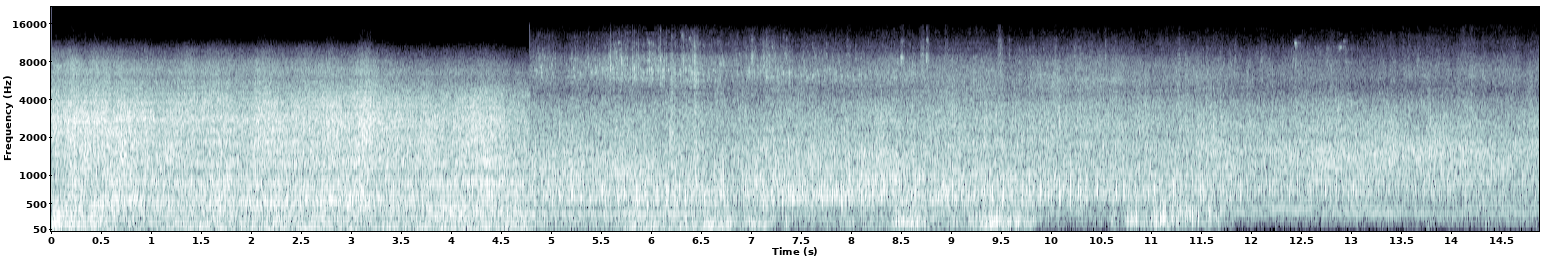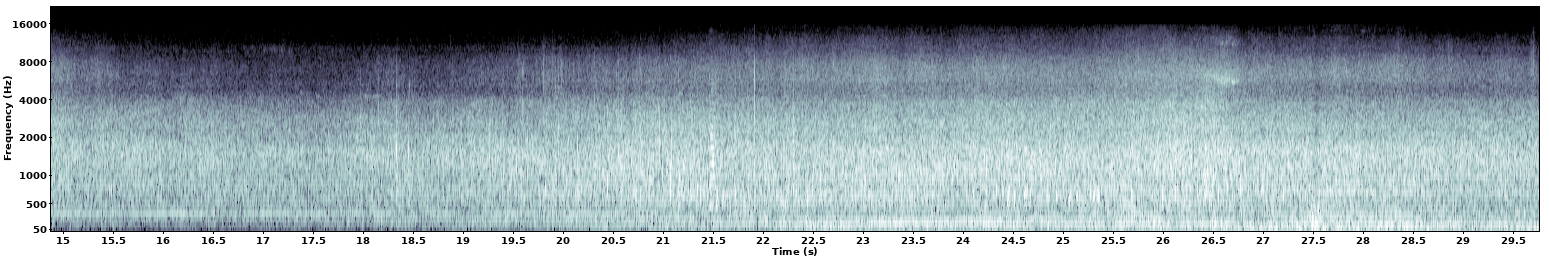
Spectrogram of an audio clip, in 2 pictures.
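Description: Boeing 787 Dreamliner jet engines: a loud roar at takeoff thrust that changes abruptly after about five seconds to a quieter, steady jet-engine whine with a held tone, from another 787 moving along the runway. A lower tone rises and falls briefly past the twenty-second mark.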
